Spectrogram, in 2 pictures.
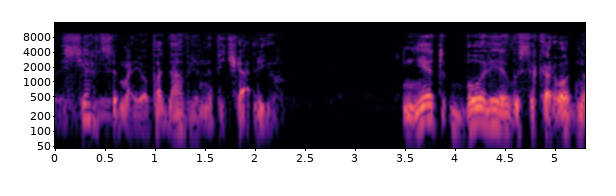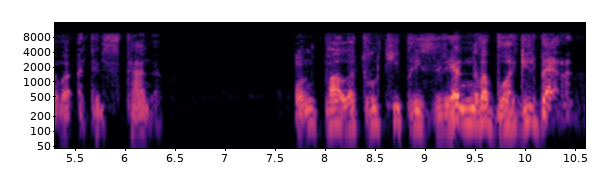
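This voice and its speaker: A man's voice: fairly low pitch, gravelly, dark tone, slightly rough, heavily acted. An actor playing a grateful, lordly Saxon nobleman in an audio drama, with solemn, declamatory, formal speech. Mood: sorrowful. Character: grieving, grateful, lordly Saxon nobleman, commanding yet tender. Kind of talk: Russian audio drama acting.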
